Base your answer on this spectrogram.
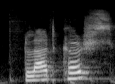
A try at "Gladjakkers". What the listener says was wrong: No, there's a J in there.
